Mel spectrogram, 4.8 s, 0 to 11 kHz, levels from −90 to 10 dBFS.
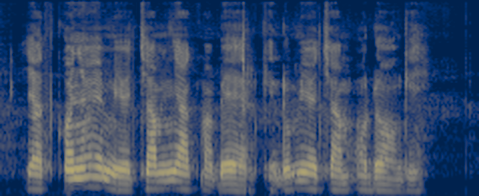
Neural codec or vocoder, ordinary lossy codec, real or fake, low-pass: vocoder, 22.05 kHz, 80 mel bands, Vocos; none; fake; none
